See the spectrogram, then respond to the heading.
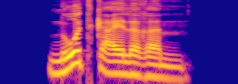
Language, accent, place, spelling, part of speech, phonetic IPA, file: German, Germany, Berlin, notgeilerem, adjective, [ˈnoːtˌɡaɪ̯ləʁəm], De-notgeilerem.ogg
- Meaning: strong dative masculine/neuter singular comparative degree of notgeil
